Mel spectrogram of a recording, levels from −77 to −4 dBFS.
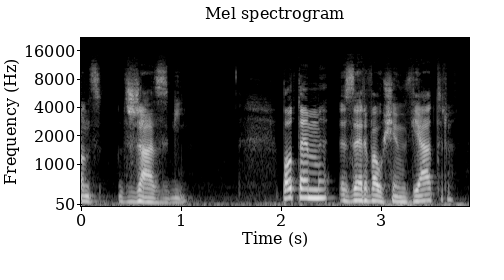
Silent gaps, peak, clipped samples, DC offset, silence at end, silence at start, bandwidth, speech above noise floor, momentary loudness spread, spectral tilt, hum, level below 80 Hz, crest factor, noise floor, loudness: none; -2 dBFS; under 0.1%; under 0.1%; 0.05 s; 0 s; 14 kHz; 26 dB; 9 LU; -4.5 dB/octave; none; -44 dBFS; 20 dB; -47 dBFS; -20 LUFS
